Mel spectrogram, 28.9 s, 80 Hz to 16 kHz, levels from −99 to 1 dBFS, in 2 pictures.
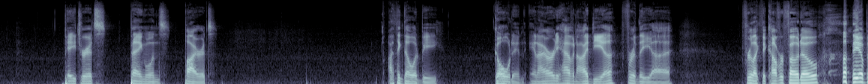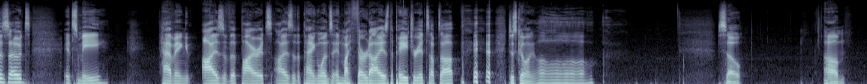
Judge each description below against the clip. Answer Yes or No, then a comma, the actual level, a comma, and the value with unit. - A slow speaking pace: Yes, slow, 105 wpm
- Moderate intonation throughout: Yes, average, 3.9 semitones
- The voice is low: Yes, low, 115 Hz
